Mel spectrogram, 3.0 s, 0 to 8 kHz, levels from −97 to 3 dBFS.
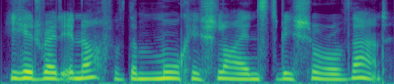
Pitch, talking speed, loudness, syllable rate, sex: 200 Hz, 265 wpm, -17 LUFS, 5.6 syllables/s, female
